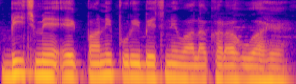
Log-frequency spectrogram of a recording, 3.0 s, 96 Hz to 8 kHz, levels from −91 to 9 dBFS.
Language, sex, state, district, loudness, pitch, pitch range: Hindi, male, Arunachal Pradesh, Lower Dibang Valley, -15 LUFS, 140 Hz, 130-150 Hz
